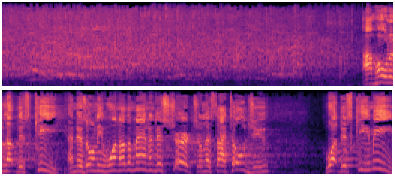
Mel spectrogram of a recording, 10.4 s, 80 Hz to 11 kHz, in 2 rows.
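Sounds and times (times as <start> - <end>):
church audience clapping hands: 0.0 - 4.9
speech: 4.8 - 8.9, 9.5 - 10.4.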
